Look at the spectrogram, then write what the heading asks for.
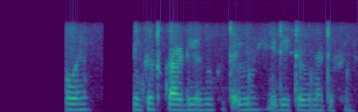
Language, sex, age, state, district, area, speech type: Santali, female, 18-30, West Bengal, Jhargram, rural, conversation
